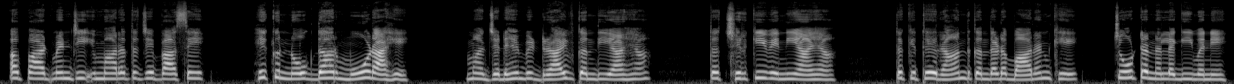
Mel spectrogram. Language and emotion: Sindhi, fearful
